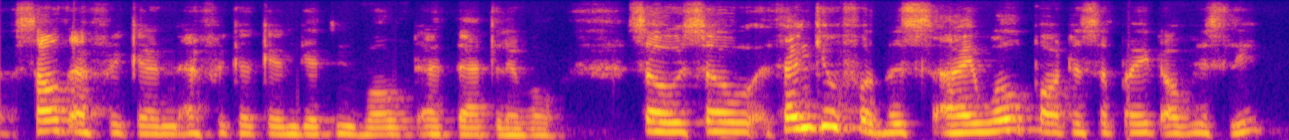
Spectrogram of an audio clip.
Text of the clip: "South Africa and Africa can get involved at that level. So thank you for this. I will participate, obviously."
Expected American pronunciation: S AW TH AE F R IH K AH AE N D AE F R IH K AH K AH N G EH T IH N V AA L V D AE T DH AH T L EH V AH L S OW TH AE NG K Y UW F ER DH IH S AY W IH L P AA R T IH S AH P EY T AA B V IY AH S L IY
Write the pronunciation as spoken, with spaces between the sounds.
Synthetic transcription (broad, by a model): S AW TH AE F R IH K AH N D AE F R IH K AH K AH N G EH T IH N V AA L V D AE T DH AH T L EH V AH L S OW T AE NG K Y UW F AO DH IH S AY W IH L P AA T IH S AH P EY T AA B V IY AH S L IY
